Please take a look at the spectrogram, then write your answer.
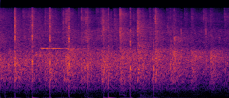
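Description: Audience applause during an anniversary celebration on a local TV studio program: dense, close clapping with sharp individual claps standing out, sustained throughout with no talking.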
